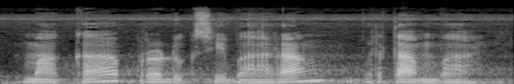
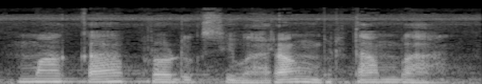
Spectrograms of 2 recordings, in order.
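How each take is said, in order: Both takes have the same delivery.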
